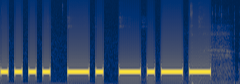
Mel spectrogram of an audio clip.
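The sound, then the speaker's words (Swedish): A steady, clear mid-pitched tone keyed in Morse code radiotelegraphy, spelling HNY (Happy New Year): a quick run of short dots followed by longer dashes and dots, ending with a brief soft click of noise. “Helge Niklas Yngve, HNY, eller Happy New Year som det är när man skickar över telegrafi med eh, morsekod.”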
